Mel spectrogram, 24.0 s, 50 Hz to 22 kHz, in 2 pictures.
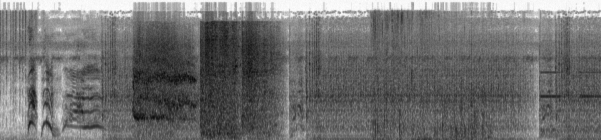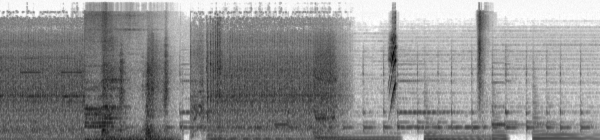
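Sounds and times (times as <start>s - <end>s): thin steady whine: 13.7s - 15.6s.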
